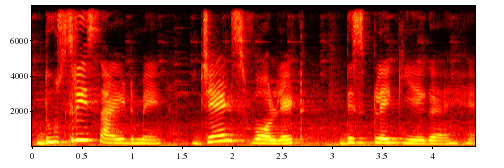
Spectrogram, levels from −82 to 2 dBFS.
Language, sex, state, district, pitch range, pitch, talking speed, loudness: Hindi, female, Madhya Pradesh, Dhar, 185-245 Hz, 200 Hz, 120 wpm, -17 LUFS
